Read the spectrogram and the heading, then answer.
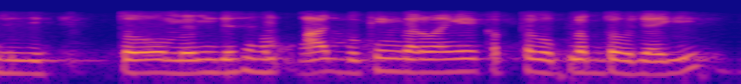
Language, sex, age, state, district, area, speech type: Hindi, male, 18-30, Madhya Pradesh, Ujjain, rural, conversation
